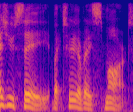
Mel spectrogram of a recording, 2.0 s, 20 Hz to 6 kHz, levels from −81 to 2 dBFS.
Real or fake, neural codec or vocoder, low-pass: real; none; 5.4 kHz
